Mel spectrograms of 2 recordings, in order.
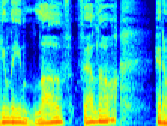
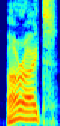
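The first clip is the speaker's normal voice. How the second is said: high, loud cocky younger brother; Enzo's voice; 13 semitones higher, 7 dB louder than usual. Acted. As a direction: pitch him up high and loud, brash. Enzo, the youngest brother, speaking.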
